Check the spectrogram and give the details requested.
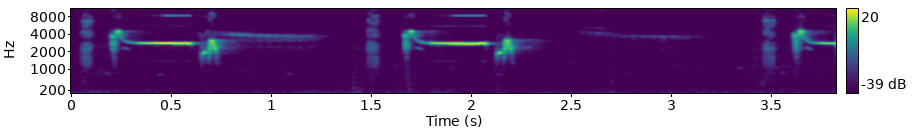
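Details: Agitating lure song of a prinia, aimed at drawing replies from rivals. Loud phrases repeat about every one and a half seconds: a crisp click, a level whistle, then a rasping burst, with a faint thin trailing note.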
